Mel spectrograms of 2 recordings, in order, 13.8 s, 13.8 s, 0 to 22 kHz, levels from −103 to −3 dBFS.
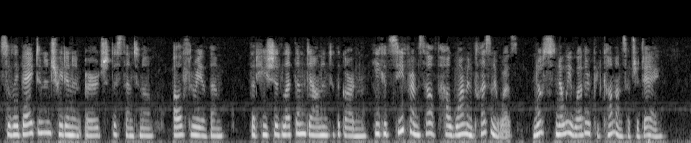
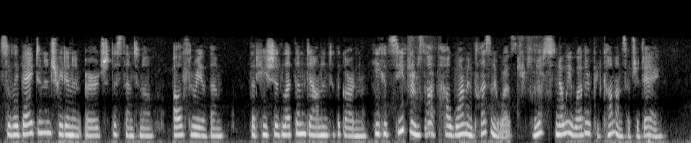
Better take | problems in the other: first | noise reduction (neural mask model Resemble Enhance denoiser)

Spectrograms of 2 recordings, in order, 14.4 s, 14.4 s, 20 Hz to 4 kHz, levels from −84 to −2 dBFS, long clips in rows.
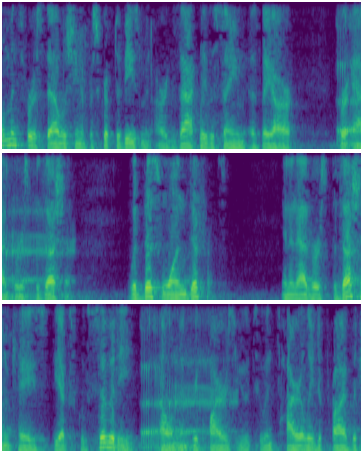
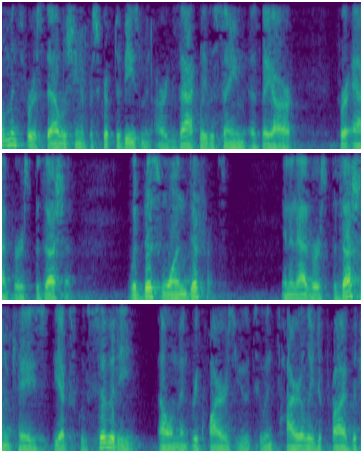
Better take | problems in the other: second | background sound (Burping, eructation); 11 dB below the speech

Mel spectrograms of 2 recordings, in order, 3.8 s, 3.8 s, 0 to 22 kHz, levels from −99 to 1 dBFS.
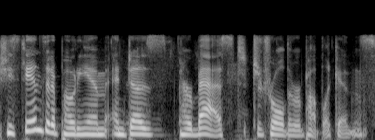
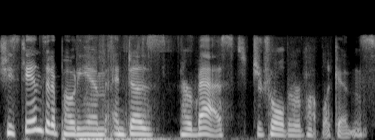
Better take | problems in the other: first | noise reduction (neural mask model DeepFilterNet 3)

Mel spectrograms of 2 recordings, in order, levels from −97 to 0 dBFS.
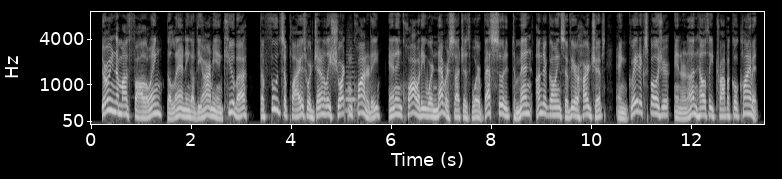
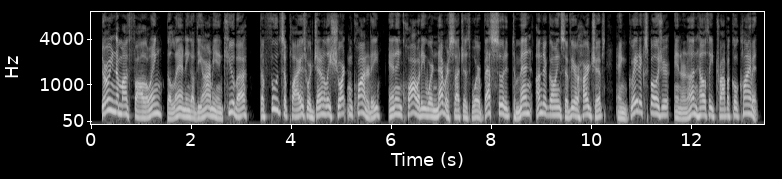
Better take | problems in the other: second | background sound (Brass instrument); 18 dB below the speech

